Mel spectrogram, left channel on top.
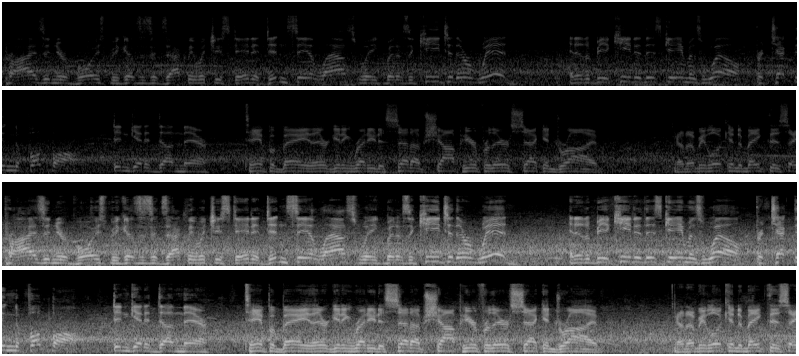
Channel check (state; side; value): quieter; left; 24.7 dB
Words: in your voice because it's exactly what you stated. Didn't see it last week, but it was a key to their win. And it'll be a key to this game as well, protecting the football. Didn't get it done there. Tampa Bay, they're getting ready to set up shop here for their second drive. And they'll be looking to make this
